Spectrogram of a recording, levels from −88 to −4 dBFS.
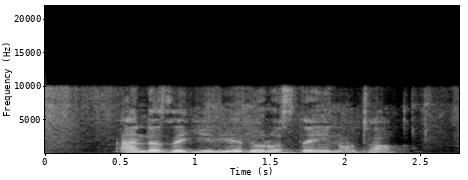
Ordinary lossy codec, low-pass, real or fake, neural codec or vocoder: MP3, 96 kbps; 9.9 kHz; fake; vocoder, 22.05 kHz, 80 mel bands, WaveNeXt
